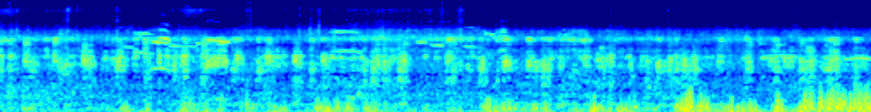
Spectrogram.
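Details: Ducks calling outdoors: a dense, overlapping chorus of harsh, broadband quacks in irregular bursts, over a steady low rumble, with thin high chirps from small birds in the background.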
